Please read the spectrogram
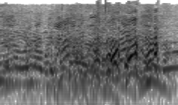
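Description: Chatter of several women talking over each other, growing louder with raised voices in the second half.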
